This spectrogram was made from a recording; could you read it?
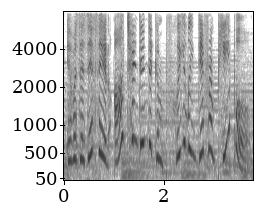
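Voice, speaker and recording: An actress voicing a tiny, excitable female companion sprite in a video game, chatty and blunt, speaking of herself by name. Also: extremely high pitch, a little fast. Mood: puzzled. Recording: game audio with loud music.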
